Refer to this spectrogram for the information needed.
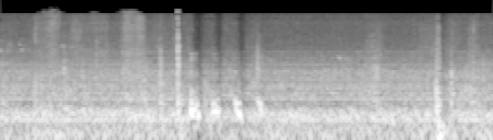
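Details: A low vehicle rumble with a few brief knocks and clunks, with no animal voice heard.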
